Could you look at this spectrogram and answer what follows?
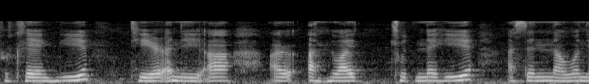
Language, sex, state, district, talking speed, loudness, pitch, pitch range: Mizo, female, Mizoram, Aizawl, 130 wpm, -19 LUFS, 170 Hz, 165-175 Hz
